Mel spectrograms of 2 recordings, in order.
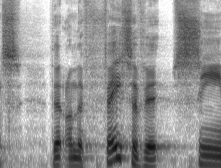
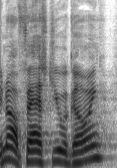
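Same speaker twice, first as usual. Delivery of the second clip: cop voice; 7 semitones higher, 4 dB louder than usual. Retold or imitated. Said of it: "the cop stops you and it says".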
